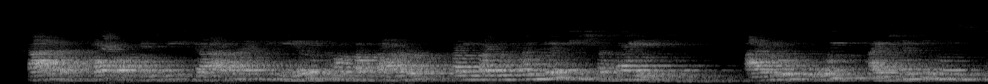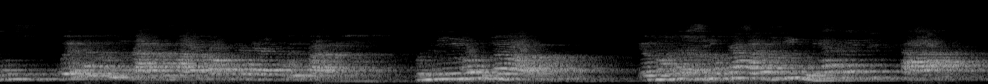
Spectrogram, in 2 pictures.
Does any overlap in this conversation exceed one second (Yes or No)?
Yes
